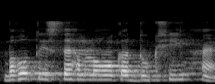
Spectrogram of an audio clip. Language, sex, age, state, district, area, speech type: Hindi, female, 45-60, Bihar, Samastipur, rural, spontaneous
